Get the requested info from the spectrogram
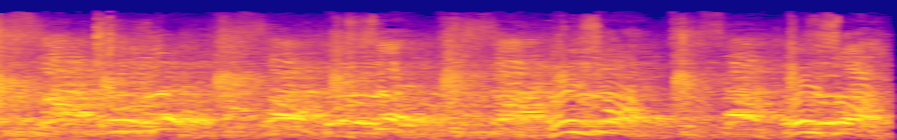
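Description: A group of mikoshi bearers shouting a rhythmic carrying chant together as they shoulder the portable shrine, about two shouts a second, the many male voices overlapping.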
